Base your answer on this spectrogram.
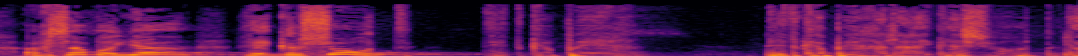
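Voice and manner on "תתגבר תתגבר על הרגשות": soft whispered self-talk; calm yourself down under your breath. Acted. Rabbi whispers to himself to overcome his feelings.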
